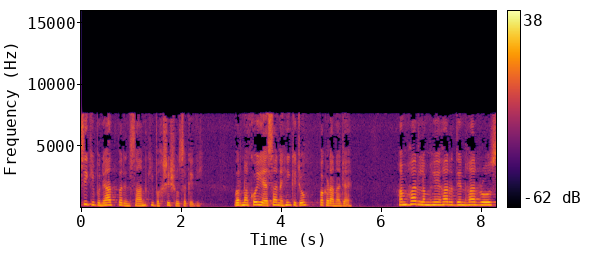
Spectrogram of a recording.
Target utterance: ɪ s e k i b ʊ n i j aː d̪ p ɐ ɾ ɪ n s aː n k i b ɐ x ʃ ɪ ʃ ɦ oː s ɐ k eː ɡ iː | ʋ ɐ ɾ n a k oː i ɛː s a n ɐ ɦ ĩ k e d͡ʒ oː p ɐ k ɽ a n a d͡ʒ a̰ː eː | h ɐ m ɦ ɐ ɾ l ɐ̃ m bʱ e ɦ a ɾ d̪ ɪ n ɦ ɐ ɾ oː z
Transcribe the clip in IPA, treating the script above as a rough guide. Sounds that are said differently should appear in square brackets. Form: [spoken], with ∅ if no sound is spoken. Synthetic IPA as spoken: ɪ s [i] k i b ʊ n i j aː d̪ p ɐ ɾ ɪ n s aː n k i b ɐ x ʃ ɪ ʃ ɦ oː s ɐ k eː ɡ iː | ʋ ɐ ɾ n a k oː i ɛː s a n ɐ ɦ ĩ k e d͡ʒ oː p ɐ k ɽ a n a d͡ʒ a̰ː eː | h ɐ m ɦ ɐ ɾ l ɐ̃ m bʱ e ɦ [ɐ] ɾ d̪ ɪ n ɦ ɐ [ɾː] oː z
